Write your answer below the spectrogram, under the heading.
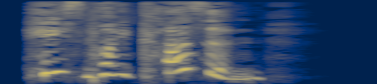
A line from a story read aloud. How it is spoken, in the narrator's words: cried Cathy with a scornful laugh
